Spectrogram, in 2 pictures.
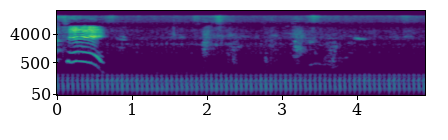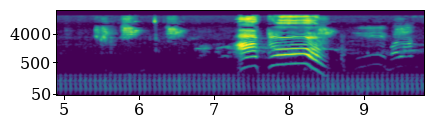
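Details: Myna talking, imitating a girl's voice: after a short high note, a loud burst of harmonic, speech-like calls with rising and falling pitch near the end, over a constant droning engine hum.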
